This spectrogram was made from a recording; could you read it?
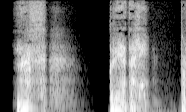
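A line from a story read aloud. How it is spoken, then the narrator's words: Muttered from behind. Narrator (Russian): пробормотал кто-то за спиной Цимисхия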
